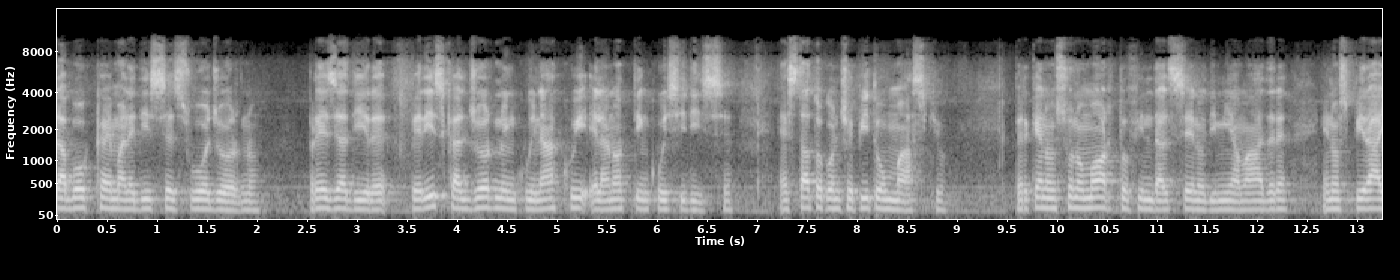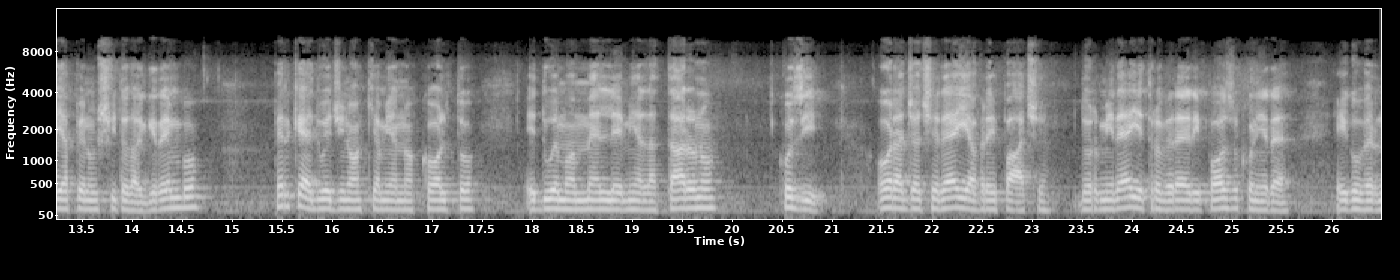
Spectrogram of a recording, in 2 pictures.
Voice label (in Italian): Lettura Breve Lodi e Prima Lettura; comunità rete di luce; sharm la casa rifugio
